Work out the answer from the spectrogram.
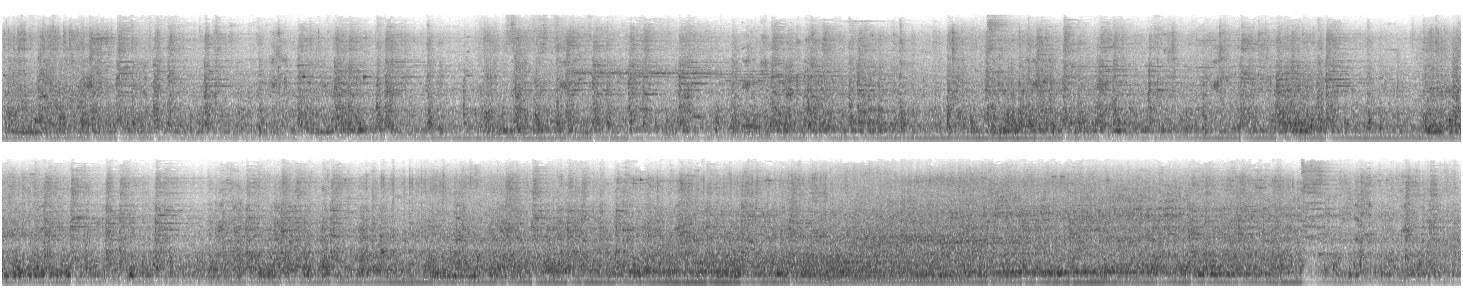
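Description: Passenger coaches of an intercity express train rolling past close by: a continuous, loud clatter of steel wheels over the rail joints.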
